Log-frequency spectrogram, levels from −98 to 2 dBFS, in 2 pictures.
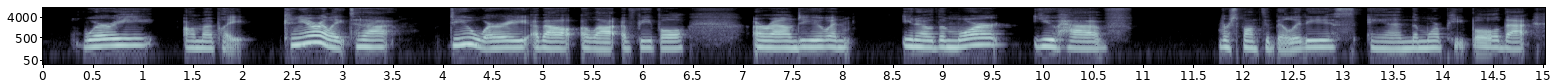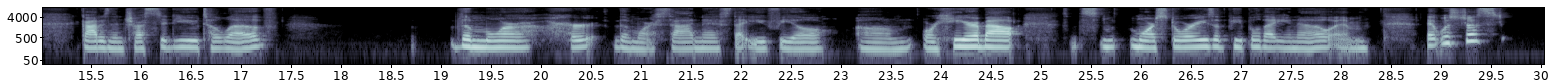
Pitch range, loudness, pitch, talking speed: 170-205 Hz, -27 LUFS, 185 Hz, 125 wpm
